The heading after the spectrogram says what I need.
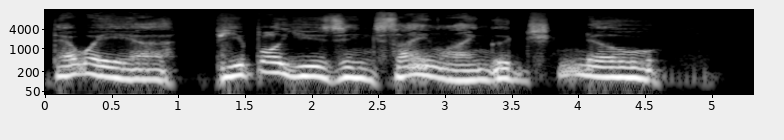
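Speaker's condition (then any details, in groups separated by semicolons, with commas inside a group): Spinocerebellar ataxia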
